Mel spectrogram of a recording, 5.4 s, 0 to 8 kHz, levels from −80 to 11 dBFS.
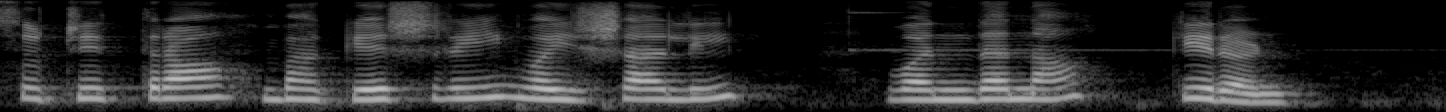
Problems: constant background noise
